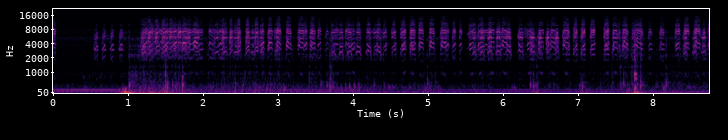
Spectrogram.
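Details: A brood of eight great tit nestlings erupts into continuous, shrill, rasping begging as a parent arrives with prey. Dull knocks and thumps from movement at the nest punctuate the unbroken high-pitched chorus.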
